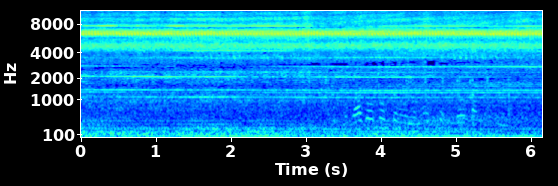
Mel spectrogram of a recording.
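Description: A model jet engine whines steadily overhead.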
